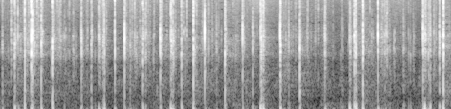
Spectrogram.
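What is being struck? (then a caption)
Thin cardboard box. Fingernails rapidly tap and scratch along the edges and face of a flat printed cardboard chocolate bar box held in the hands. The result is a quick, uneven run of dry, papery clicks, each with a soft low thud and a bright, crisp edge. The clicks die away almost instantly, with faint scratchy rustle between them.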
